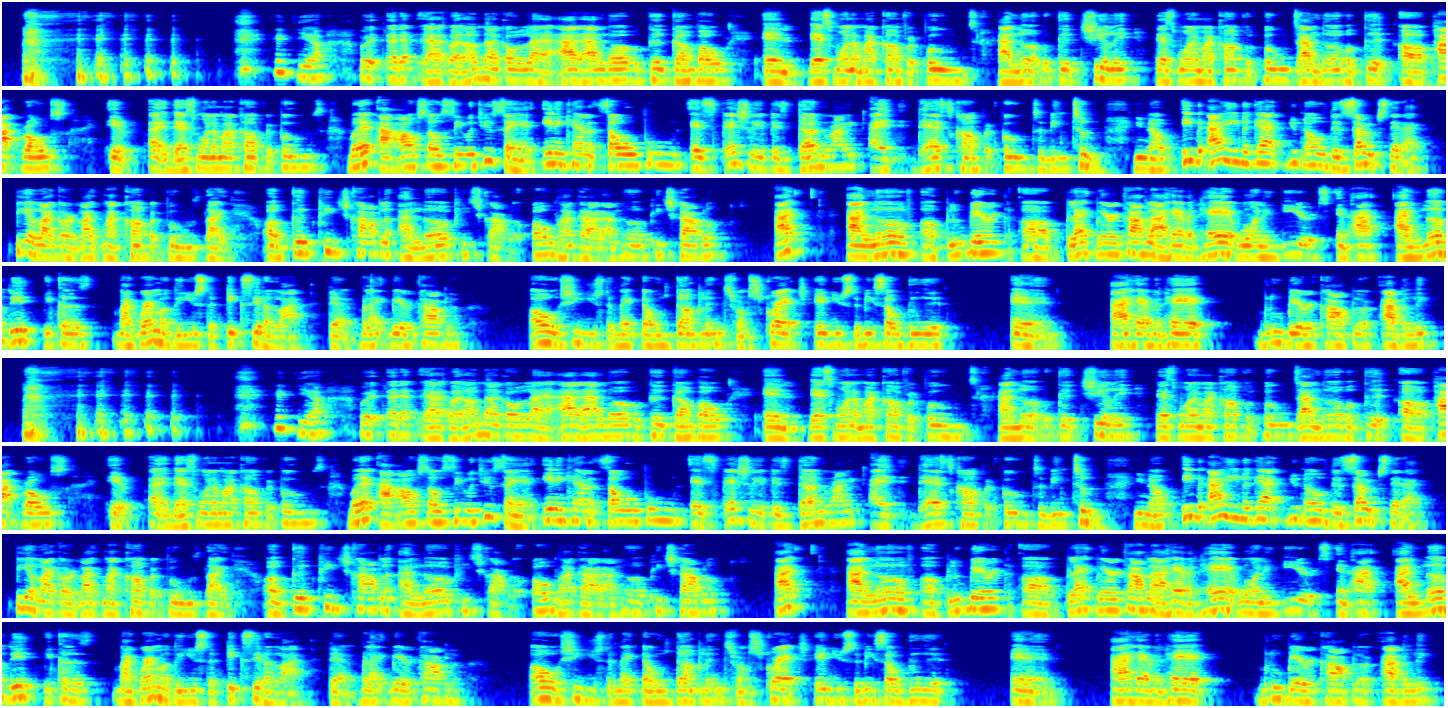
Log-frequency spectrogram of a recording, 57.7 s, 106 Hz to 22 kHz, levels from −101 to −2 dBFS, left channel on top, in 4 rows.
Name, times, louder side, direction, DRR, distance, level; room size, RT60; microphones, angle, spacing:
voice 1, 0.9-1.3 2.3-7.2 7.6-9.6 10.0-11.3 11.5-15.0 15.5-17.6 17.9-23.3 23.6-24.2 24.4-28.6 29.0-36.0 36.6-36.8 37.3-44.1 44.4-46.3 46.6-47.9 48.6-52.7 53.4-53.8 54.4-55.3 55.9-57.5, left 2 dB, 30° left, 3 dB, 0.7 m, -30 dB
2.4 x 2.2 x 4.0 m, 0.33 s
head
